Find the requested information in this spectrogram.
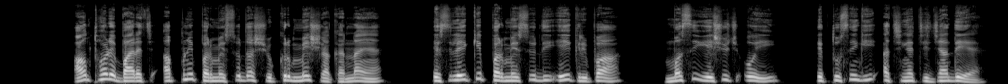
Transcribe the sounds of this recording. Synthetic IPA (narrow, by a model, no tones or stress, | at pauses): ɐũt̪ʰaːɽebaːɾet͡ʃɐpɽ̃epɐɾmeːsəɾd̪aʃʊkɾmeːʃakɐɾnaɛ̃ | ɪsleikepɐɾmeːsəɾd̪iʔeːk̬ɾɪpa | mɐsiːjiːsut͡ʃoːi | ket̪ʊsẽɡiʔɐtːʃʰɪjãt͡ʃɪd͡ʒãd̪eːɛ̰ː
